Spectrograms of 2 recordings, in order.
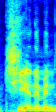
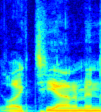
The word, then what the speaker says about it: Tiananmen: Brought this up in our Youtini Slack Bad Batch channel that we got really, really strong Tiananmen Square vibes in the beginning of this, didn't we?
